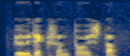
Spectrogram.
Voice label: nineteen, finnish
